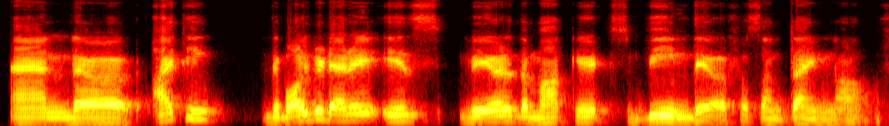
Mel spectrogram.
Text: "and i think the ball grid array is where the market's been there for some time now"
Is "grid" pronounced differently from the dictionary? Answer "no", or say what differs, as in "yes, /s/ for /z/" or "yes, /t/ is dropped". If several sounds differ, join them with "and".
yes, /ɹ/ is dropped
